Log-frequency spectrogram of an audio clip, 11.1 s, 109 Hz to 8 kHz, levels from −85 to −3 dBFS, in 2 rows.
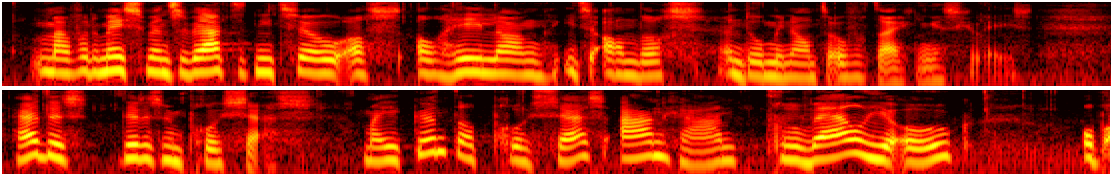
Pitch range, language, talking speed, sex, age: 205-265 Hz, Dutch, 190 wpm, female, 30-49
